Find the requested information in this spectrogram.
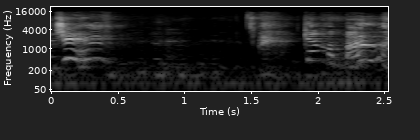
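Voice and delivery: high panicked squeal to a mate; panicked plea. Retold or imitated. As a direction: call for help in a high panic. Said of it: "I was like".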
